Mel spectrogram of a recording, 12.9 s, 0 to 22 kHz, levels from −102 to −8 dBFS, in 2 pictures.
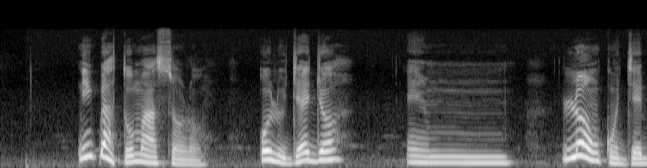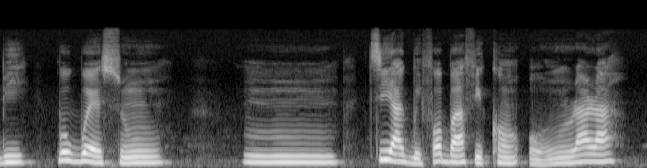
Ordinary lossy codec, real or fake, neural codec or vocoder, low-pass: none; real; none; 10.8 kHz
